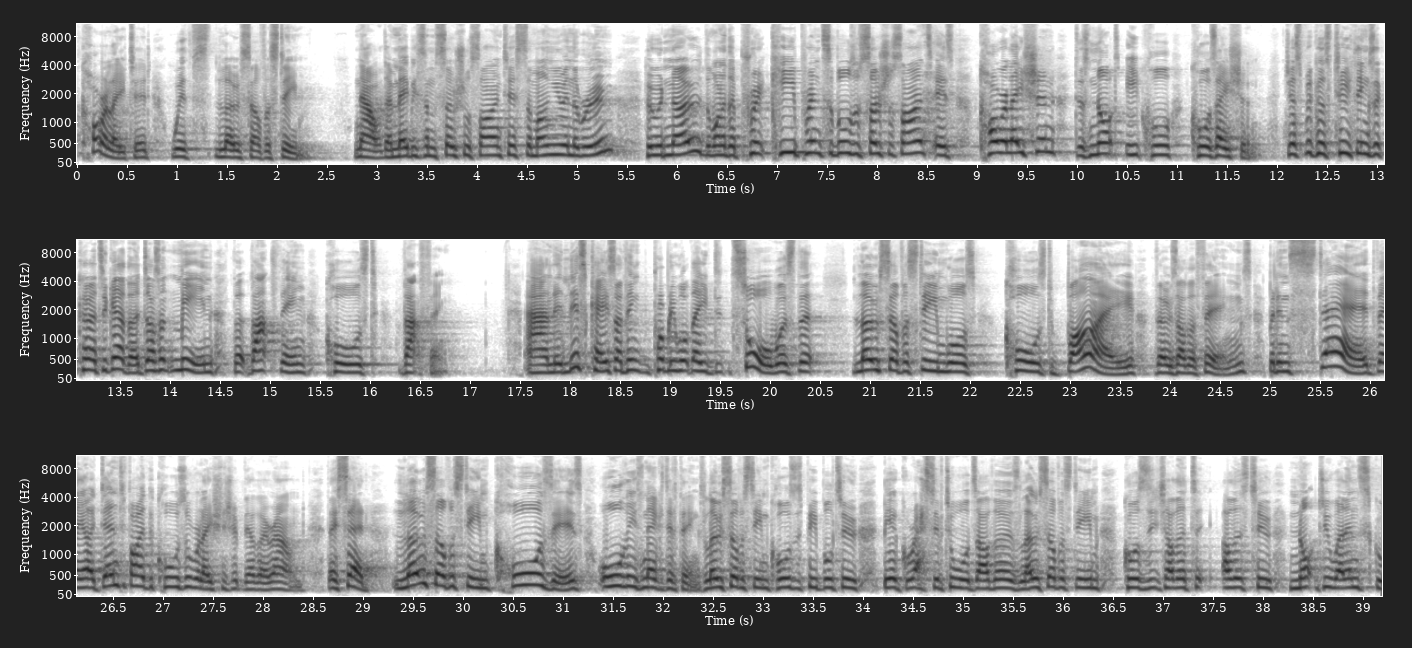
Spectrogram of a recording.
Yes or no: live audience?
yes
